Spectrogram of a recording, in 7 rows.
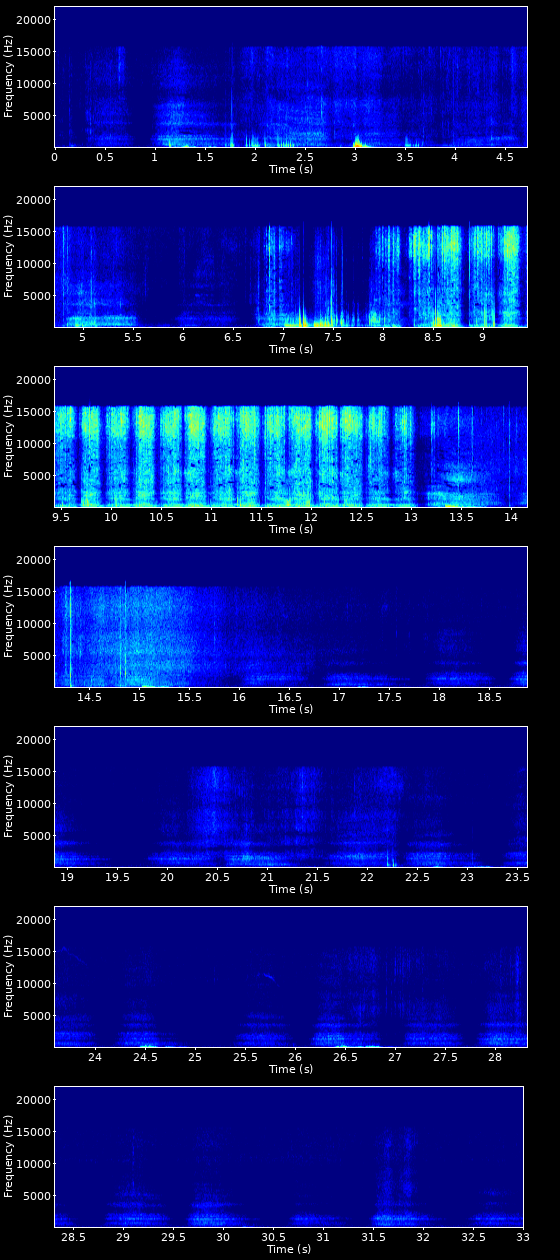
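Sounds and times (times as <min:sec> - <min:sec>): heavy breathing: 0:00.3 - 0:33.0
hand saw cutting wood: 0:06.7 - 0:15.3.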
